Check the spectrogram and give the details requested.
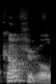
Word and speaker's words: comfortable: So in the case of comfortable, we do not say the O, right? But what happens is the R changes the order and it goes to be pronounced like der.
